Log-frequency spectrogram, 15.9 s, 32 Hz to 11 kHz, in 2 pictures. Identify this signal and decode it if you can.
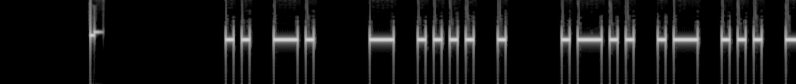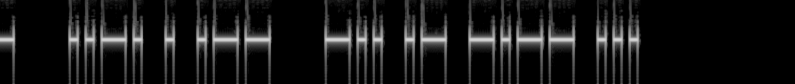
Morse code, heard as a keyed tone, about 15 wpm, 700 Hz. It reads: IN THE LAST FEW DAYS
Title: Sets of 5 Words Encore2 15wpm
